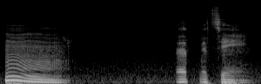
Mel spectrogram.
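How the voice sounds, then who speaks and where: A man's voice: lowish voice, sing-song, drawn-out words, vocal fry, dark tone. A man with a Filipino accent reacting casually as a game streamer, thinking aloud in short murmured phrases. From Philippines. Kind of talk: casual livestream game reaction, mixing Tagalog and English.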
